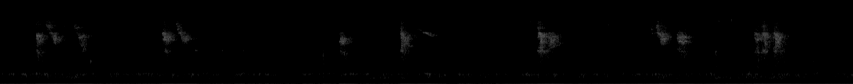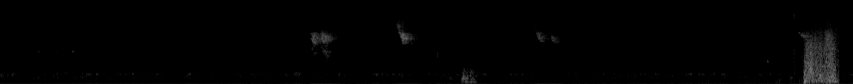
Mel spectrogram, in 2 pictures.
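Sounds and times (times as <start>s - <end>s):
faint steady hum: 0.0s - 17.0s
bird chirps: 0.3s - 1.0s, 1.6s - 2.0s, 3.4s - 4.4s, 5.3s - 5.7s, 6.5s - 8.0s, 11.6s - 12.8s, 13.9s - 14.2s.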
